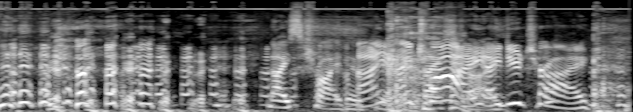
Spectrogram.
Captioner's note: laughter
